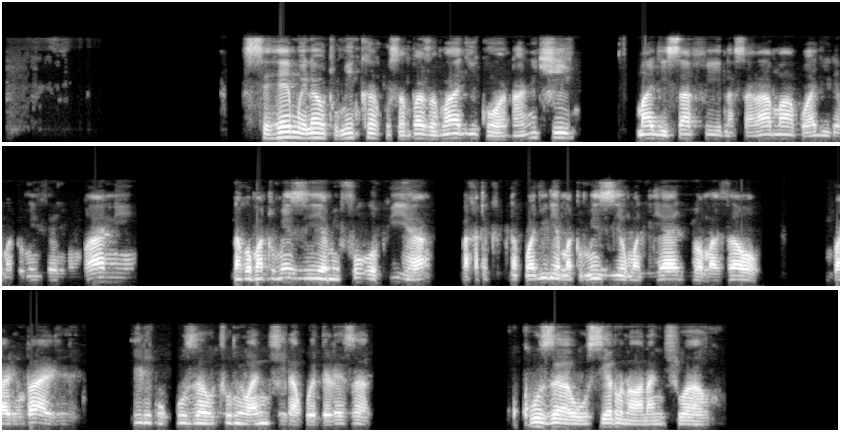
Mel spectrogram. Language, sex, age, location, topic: Swahili, male, 18-24, Dar es Salaam, government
